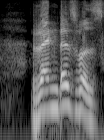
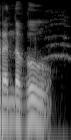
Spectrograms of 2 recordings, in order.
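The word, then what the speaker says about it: rendezvous: रेंडजवस, कुछ लोग इसका प्रोनाउंसिएशन शायद सही नहीं जानते, इसको बोलते हैं रेंदवू।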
